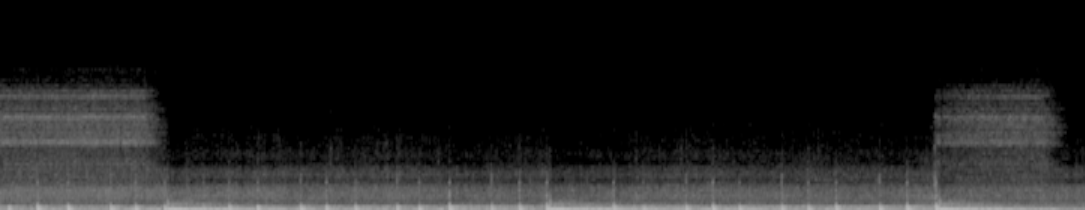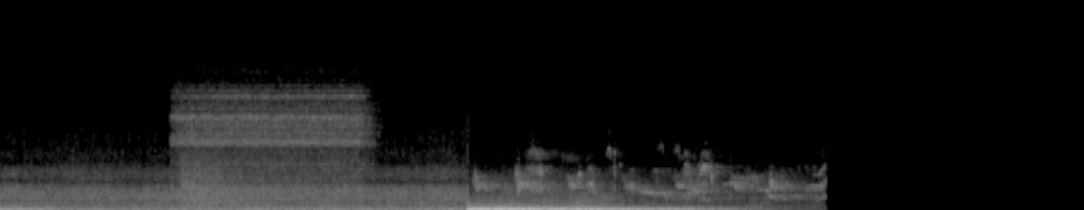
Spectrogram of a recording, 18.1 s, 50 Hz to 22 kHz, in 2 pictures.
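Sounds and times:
chirping sounds: 0.0 - 1.4, 10.6 - 16.0
hiss: 0.0 - 13.0
low rumble: 12.9 - 15.2
sudden deep boom: 12.9 - 15.2.

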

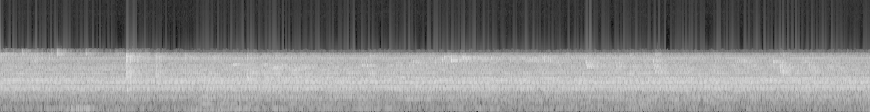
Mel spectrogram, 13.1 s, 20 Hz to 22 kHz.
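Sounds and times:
electronic buzzing drone: 0.0 - 13.0.

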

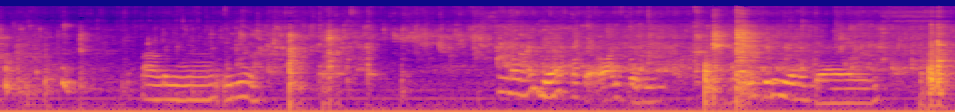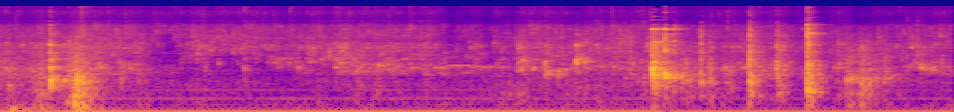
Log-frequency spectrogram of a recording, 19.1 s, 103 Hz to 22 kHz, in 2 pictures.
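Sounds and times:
bowls clinking together: 7.0 - 7.8, 15.0 - 18.6
tap running into sink: 9.2 - 10.8.

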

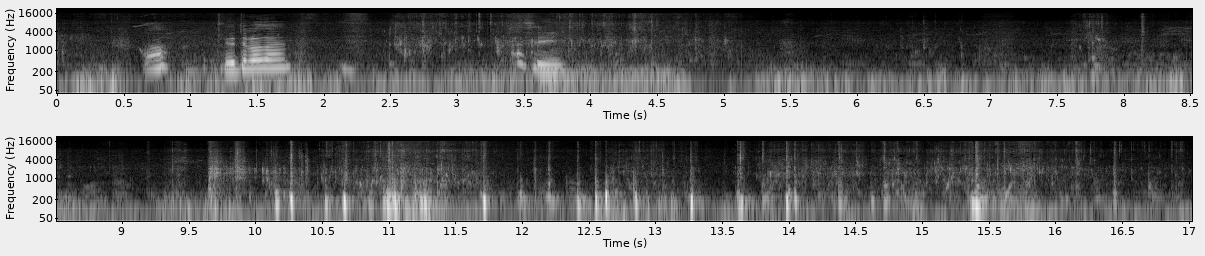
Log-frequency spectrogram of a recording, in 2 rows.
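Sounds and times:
fish splashing in water: 9.9 - 17.0.

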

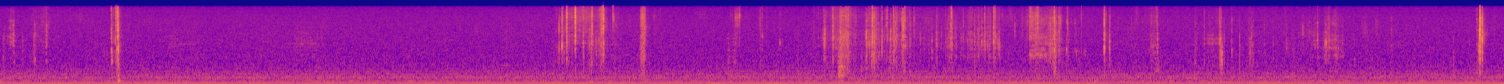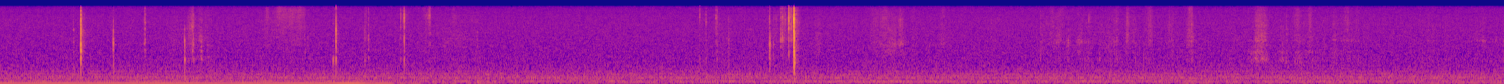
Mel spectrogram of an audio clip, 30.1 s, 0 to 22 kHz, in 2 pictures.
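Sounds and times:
trading cards rustling: 5.6 - 6.6, 7.3 - 13.6.

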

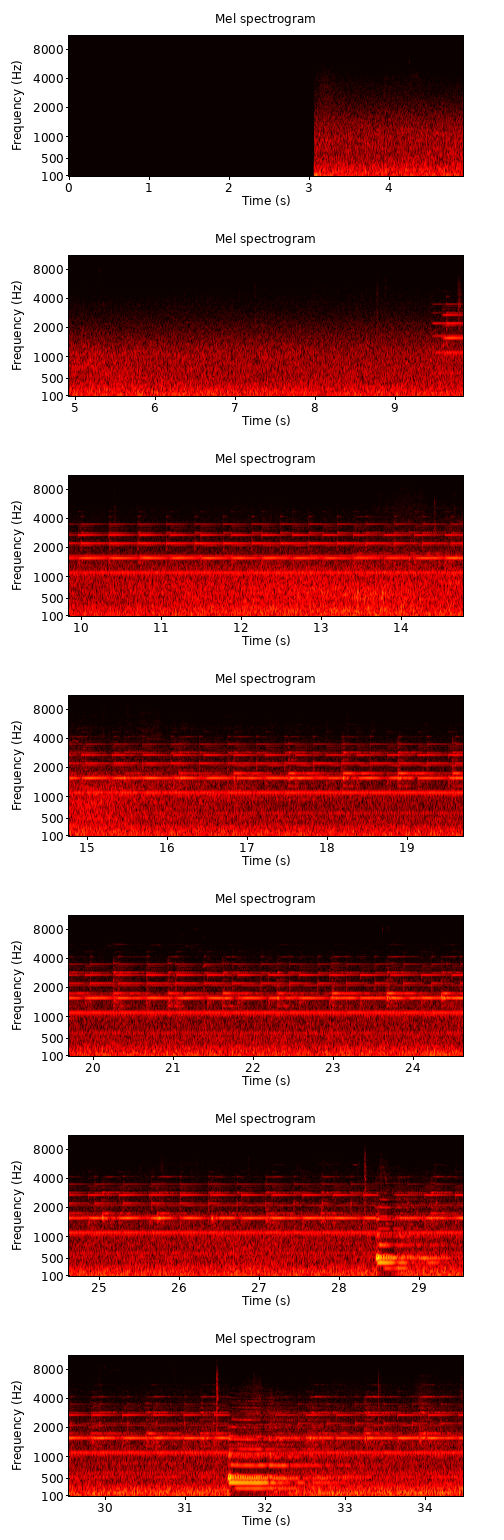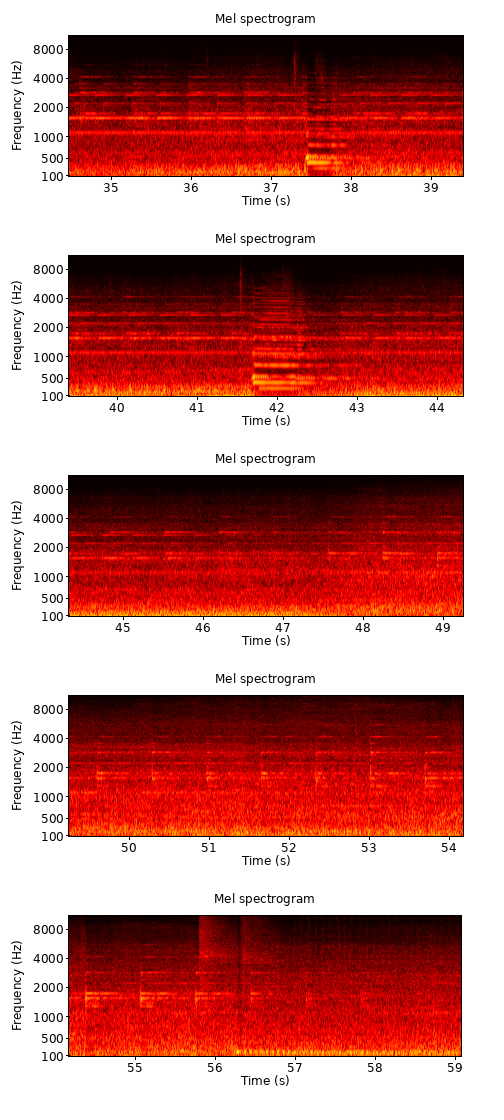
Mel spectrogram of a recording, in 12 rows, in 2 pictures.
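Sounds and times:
diesel locomotive rumble: 3.1 - 59.0
crossing warning bell ringing: 9.4 - 59.0
train horn blasts: 28.4 - 29.5, 31.5 - 33.2, 37.3 - 38.4, 41.5 - 43.1.

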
